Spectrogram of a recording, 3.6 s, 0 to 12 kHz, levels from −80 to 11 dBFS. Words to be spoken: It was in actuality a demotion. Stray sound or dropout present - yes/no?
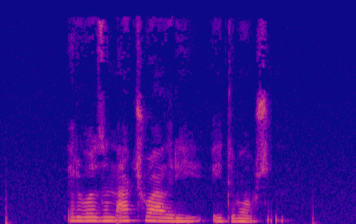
yes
